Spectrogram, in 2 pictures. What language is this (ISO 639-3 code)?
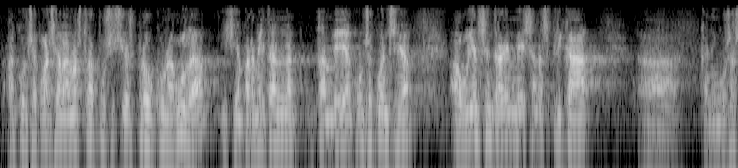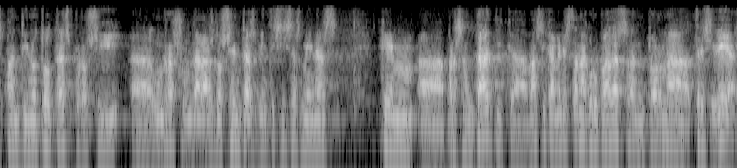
cat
